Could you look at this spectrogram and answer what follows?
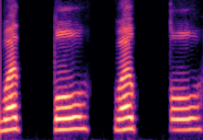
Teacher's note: huruf dotnya harus mengalirkan suara ya, karena dia sifatnya rokoa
